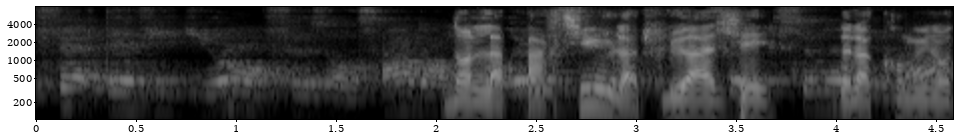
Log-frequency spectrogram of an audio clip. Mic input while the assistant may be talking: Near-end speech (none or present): present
